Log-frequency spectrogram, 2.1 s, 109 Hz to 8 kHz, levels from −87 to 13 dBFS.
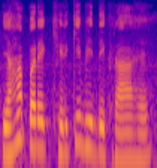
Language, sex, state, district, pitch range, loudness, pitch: Hindi, male, Jharkhand, Ranchi, 140-185 Hz, -18 LUFS, 160 Hz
